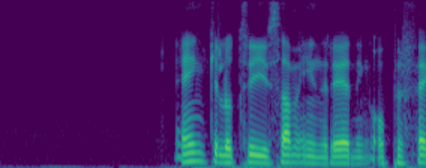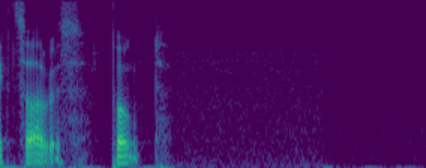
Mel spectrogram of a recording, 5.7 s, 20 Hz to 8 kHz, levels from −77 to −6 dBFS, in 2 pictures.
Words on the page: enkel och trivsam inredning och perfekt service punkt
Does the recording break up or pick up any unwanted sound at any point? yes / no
no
